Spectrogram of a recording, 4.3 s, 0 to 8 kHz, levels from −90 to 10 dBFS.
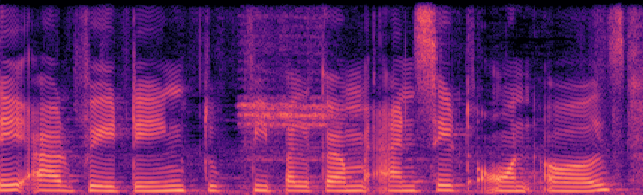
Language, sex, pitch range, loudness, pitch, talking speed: English, female, 185-200 Hz, -15 LUFS, 190 Hz, 140 wpm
